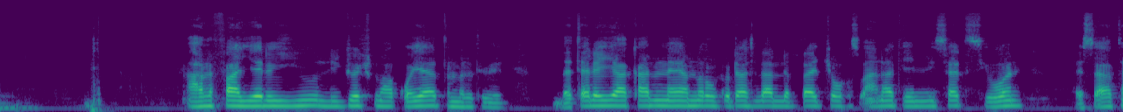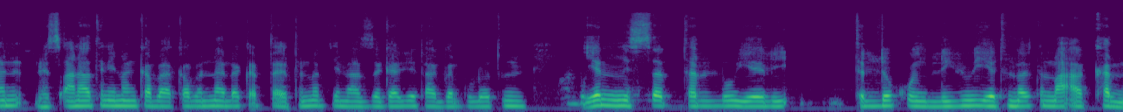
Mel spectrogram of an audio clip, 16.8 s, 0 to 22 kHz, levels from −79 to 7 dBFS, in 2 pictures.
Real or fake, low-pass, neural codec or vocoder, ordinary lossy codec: fake; 14.4 kHz; codec, 44.1 kHz, 3.4 kbps, Pupu-Codec; MP3, 96 kbps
